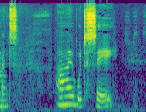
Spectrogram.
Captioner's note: speaking French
